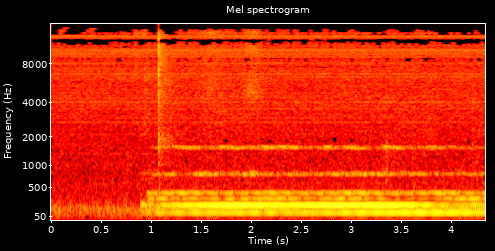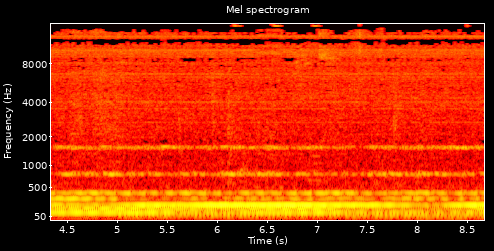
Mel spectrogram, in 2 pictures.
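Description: An electric keyboard holds a steady, sustained chord.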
